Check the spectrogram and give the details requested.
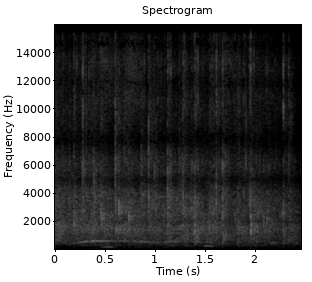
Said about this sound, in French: Je propose qu'on l'applaudisse.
